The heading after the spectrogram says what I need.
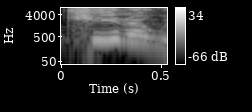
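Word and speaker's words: Χ: 영어의 X지만 헬라어는 이거를 뭐라고 했냐면, 헬라어로는 키라고 읽어요.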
